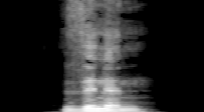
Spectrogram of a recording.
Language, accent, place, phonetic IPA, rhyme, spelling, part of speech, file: German, Germany, Berlin, [ˈzɪnən], -ɪnən, Sinnen, noun, De-Sinnen.ogg
- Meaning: dative plural of Sinn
